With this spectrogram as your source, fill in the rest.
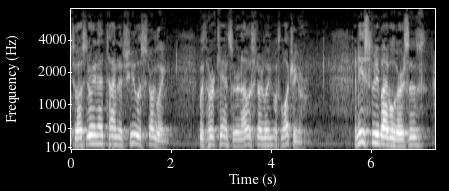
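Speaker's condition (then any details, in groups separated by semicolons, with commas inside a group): Parkinson's disease; sleep disrupted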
